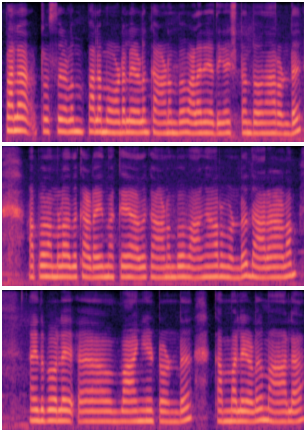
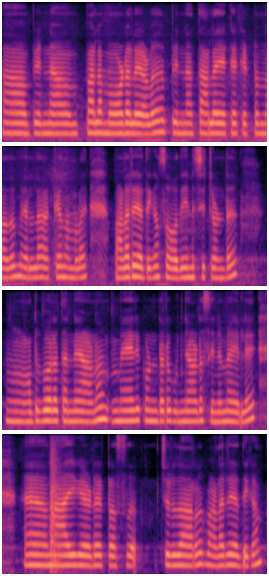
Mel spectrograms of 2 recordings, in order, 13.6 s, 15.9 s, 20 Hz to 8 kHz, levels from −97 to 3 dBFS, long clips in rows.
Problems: none marked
